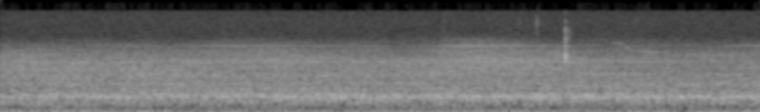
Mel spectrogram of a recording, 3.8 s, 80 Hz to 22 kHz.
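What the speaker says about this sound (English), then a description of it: "we have an aircraft that's on Taxiway Papa in between runways 10 left and 10 right" A jet airliner taxiing on a taxiway between runways at O'Hare Airport, a steady loud engine rumble and whine that holds even throughout, no talking.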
